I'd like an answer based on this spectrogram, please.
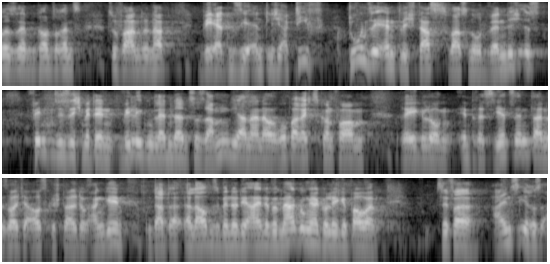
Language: German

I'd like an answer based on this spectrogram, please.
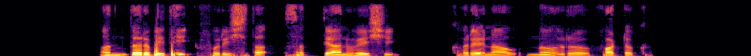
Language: Marathi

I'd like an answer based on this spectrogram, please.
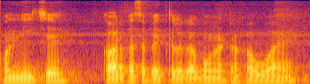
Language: Hindi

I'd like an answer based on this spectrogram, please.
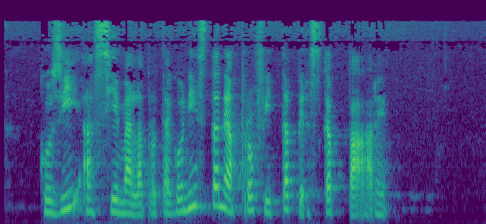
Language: Italian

